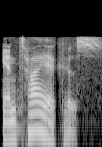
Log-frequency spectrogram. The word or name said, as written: Antiochus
